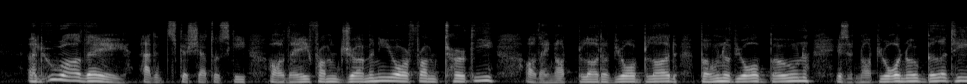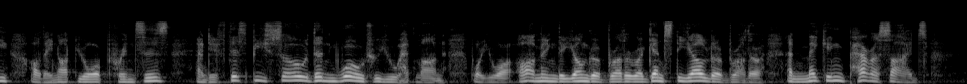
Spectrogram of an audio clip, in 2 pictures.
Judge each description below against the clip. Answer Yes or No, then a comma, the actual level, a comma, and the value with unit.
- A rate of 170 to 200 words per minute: Yes, average, 185 wpm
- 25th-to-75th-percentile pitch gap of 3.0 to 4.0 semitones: No, average, 4.9 semitones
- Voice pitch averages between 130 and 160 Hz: Yes, low, 135 Hz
